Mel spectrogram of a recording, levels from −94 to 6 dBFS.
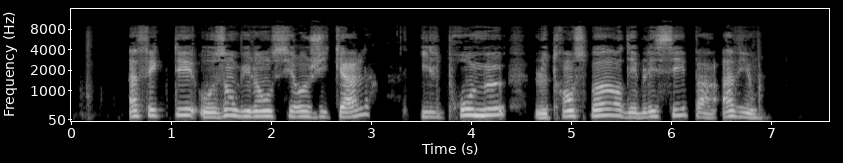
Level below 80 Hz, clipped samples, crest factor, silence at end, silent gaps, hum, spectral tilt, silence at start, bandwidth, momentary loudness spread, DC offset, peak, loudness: -68 dBFS; under 0.1%; 20 dB; 0.65 s; 3.09-3.16 s, 3.39-3.50 s, 4.58-4.63 s, 6.20-6.24 s; none; -5 dB/octave; 0.6 s; 9.2 kHz; 10 LU; under 0.1%; -4 dBFS; -23 LUFS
